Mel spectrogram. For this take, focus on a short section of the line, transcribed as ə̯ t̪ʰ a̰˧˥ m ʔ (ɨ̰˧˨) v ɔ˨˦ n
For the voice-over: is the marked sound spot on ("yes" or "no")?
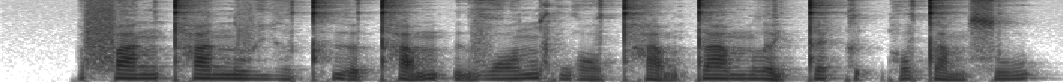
yes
